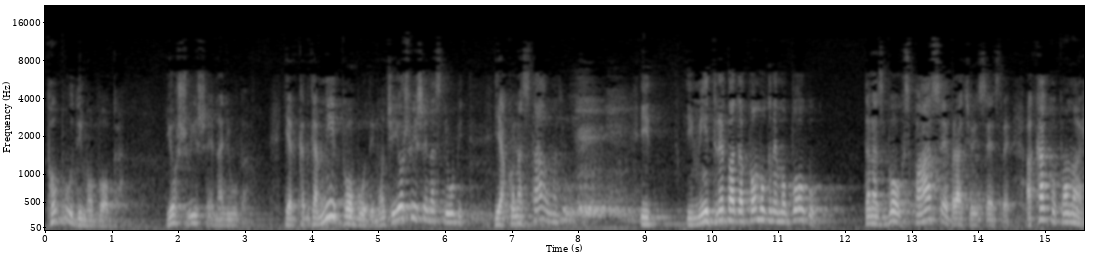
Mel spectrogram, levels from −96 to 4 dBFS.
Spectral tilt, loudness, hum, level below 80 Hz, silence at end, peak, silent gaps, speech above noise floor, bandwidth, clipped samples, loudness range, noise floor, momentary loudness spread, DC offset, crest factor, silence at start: -7 dB/octave; -30 LUFS; none; -56 dBFS; 0 s; -10 dBFS; none; 24 dB; 11.5 kHz; under 0.1%; 5 LU; -53 dBFS; 13 LU; under 0.1%; 20 dB; 0.05 s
